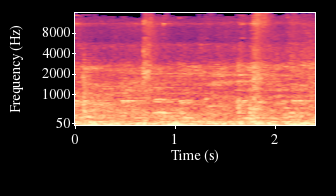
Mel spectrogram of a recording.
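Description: Steady low rumble of a moving escalator, with two brief hisses, one in the first half and one near the end.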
